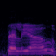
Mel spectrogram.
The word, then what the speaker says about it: Belial: Belial, which is actually how you're meant to pronounce it, I found out recently.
